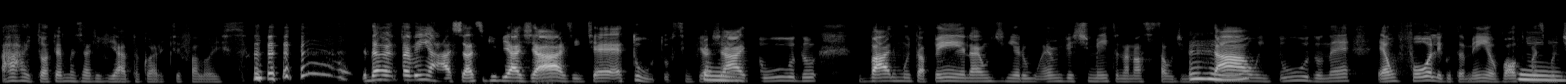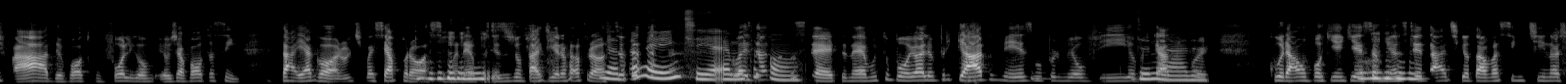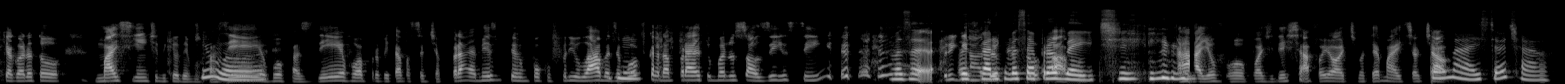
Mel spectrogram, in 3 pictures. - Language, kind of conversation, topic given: Portuguese, advice, Como posso equilibrar descanso e passeios nas minhas férias sem me sentir culpado?
- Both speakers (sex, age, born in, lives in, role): female, 20-24, Brazil, United States, advisor; male, 30-34, Brazil, United States, user
- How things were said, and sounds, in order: chuckle; laugh; laugh; other noise; laugh; other background noise; tapping; laugh; laugh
